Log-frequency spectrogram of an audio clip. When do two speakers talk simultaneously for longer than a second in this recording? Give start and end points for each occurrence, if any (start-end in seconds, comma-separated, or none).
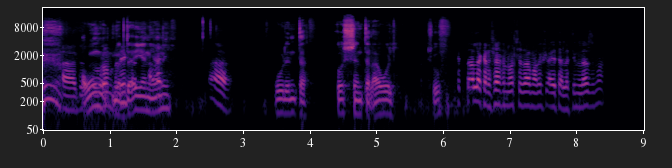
0.6-1.9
